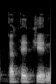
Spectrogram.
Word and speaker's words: katekin: katkin ya I Iya katekin tulisannya sebenarnya bacanya katecin Ya Kin katecin I katecinin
